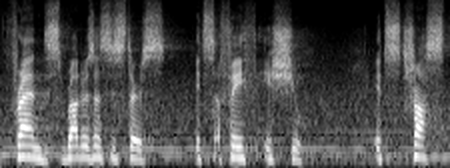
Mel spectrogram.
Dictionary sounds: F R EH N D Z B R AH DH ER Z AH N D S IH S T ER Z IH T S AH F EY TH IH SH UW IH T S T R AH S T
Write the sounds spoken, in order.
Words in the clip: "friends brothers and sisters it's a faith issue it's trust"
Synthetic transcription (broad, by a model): F R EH N D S B R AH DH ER S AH N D S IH S T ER S IH T S AH F EY TH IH SH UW IH T S T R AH S T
